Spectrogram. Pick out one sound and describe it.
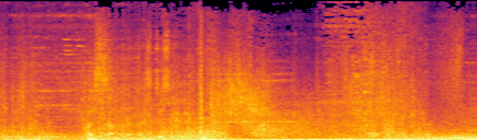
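A large crystal structure in a video game explodes and crumbles with a loud crash.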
